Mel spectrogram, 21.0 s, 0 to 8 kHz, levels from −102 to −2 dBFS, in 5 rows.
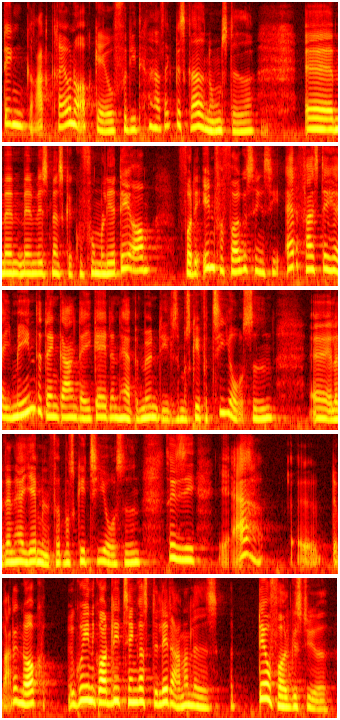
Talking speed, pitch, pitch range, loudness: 245 wpm, 185 Hz, 165-230 Hz, -27 LUFS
